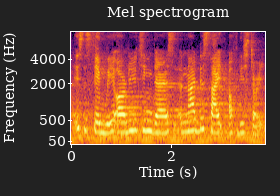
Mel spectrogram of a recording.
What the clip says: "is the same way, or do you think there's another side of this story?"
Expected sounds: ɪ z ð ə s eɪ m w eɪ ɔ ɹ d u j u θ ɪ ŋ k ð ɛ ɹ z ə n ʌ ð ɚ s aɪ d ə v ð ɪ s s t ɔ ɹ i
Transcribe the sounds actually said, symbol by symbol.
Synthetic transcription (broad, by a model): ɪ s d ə s eɪ m w eɪ ɔ ɹ d u j u t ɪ ŋ k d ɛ ɹ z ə n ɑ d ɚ s aɪ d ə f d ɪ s s t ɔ ɹ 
